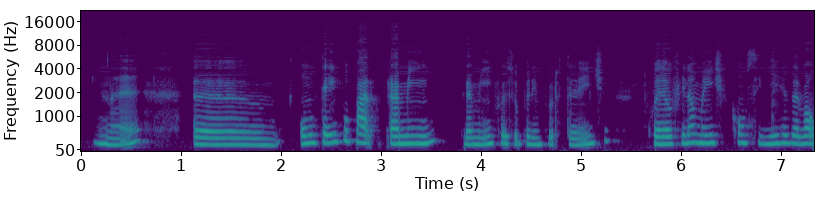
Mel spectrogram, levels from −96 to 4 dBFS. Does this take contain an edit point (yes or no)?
no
